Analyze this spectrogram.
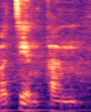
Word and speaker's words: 简单: คือ นี่ นะ ครับ อ่าน ออก เสียง ว่า เจี่ยน ตัน ส่วน อีก แบบ หนึ่ง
